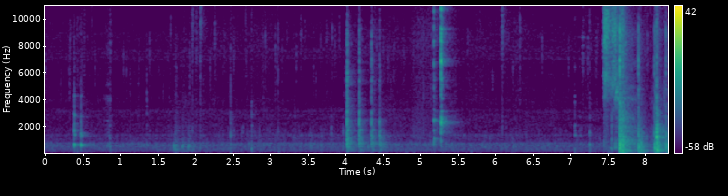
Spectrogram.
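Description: Pot and lid handled while making homestyle chili, with soft metallic clanks and scrapes scattered through a quiet kitchen and a louder, denser clatter near the end as the lid goes on.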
